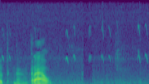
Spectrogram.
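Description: Young chicks peeping: a run of short, high, faint peeps in the second half.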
